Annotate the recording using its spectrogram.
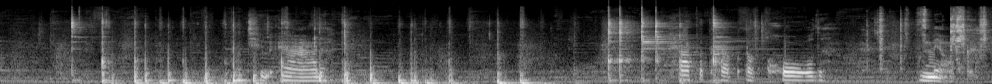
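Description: A spoon scrapes and taps against a metal bowl.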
